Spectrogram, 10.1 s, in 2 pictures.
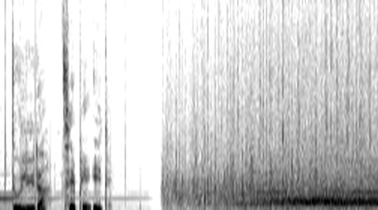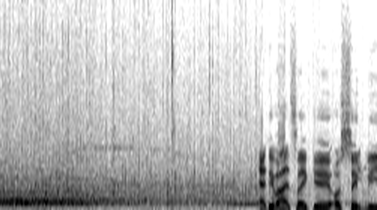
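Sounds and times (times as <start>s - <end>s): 
speech: 0.2s - 1.5s, 8.5s - 10.0s
concert hall audience applauding: 2.1s - 10.0s
faint cheers: 3.0s - 8.9s.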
